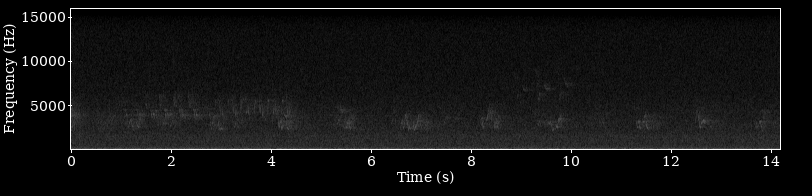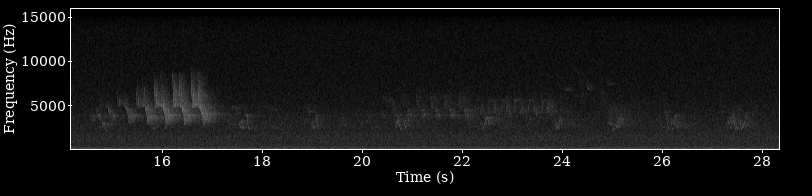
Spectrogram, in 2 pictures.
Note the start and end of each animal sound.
0.0s-28.4s: Red-eyed Vireo (Vireo olivaceus)
1.0s-4.5s: Ovenbird (Seiurus aurocapilla)
8.8s-10.1s: Blackburnian Warbler (Setophaga fusca)
14.8s-17.2s: Ovenbird (Seiurus aurocapilla)
20.4s-24.1s: Ovenbird (Seiurus aurocapilla)
23.5s-25.1s: Blackburnian Warbler (Setophaga fusca)

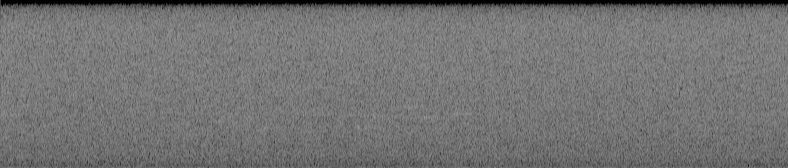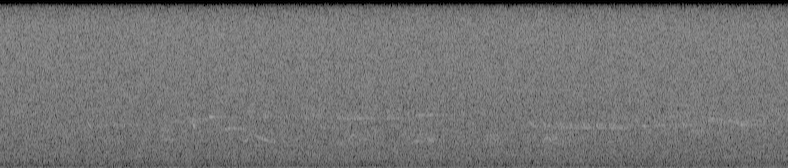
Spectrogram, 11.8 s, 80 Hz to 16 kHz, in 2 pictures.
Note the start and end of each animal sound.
6.5s-11.8s: Winter Wren (Troglodytes hiemalis)
7.0s-10.1s: Scarlet Tanager (Piranga olivacea)

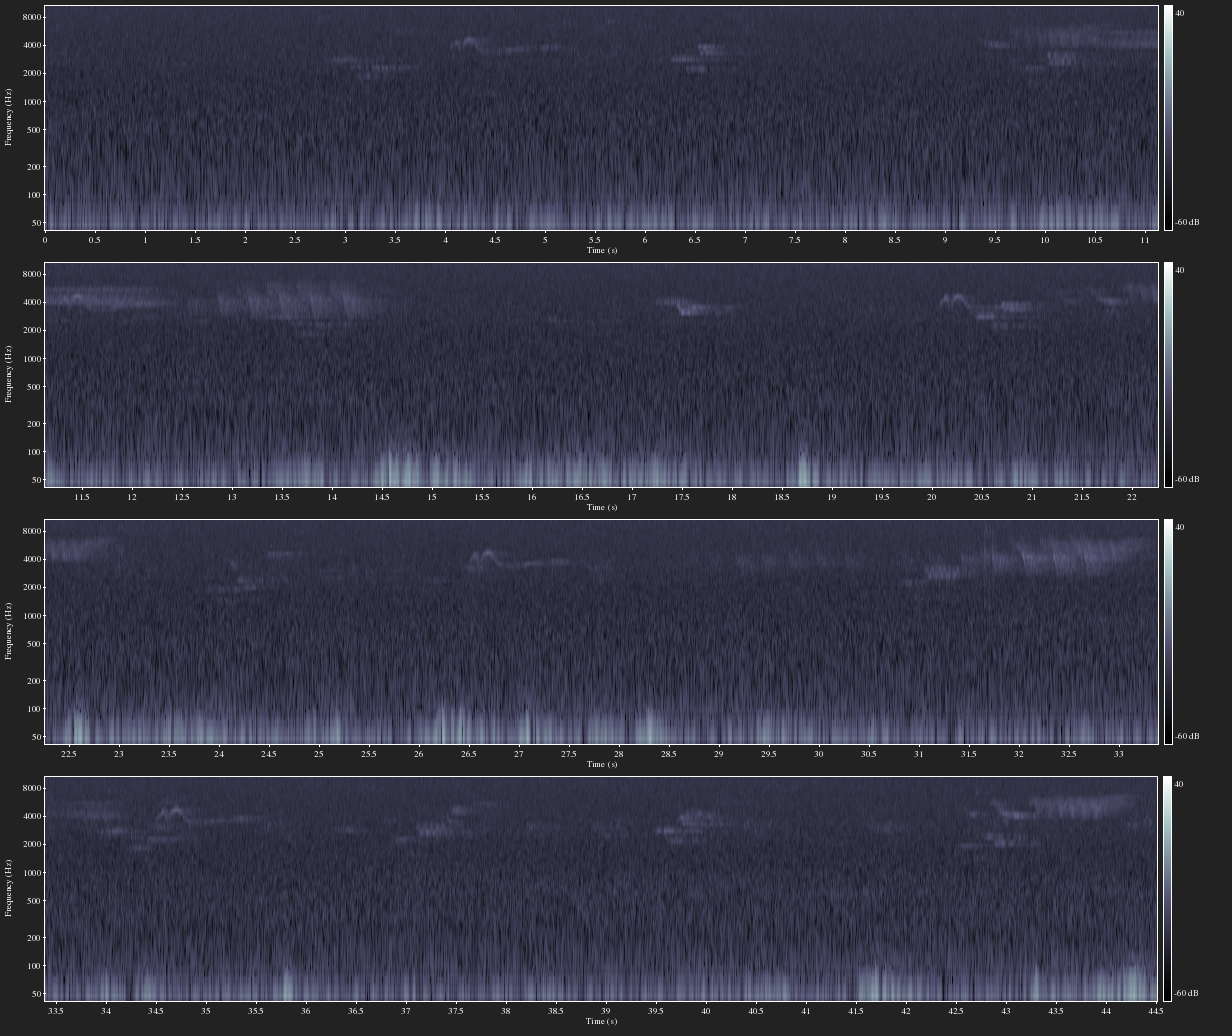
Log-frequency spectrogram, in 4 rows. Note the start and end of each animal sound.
2.7s-3.7s: Wood Thrush (Hylocichla mustelina)
3.8s-5.5s: Eastern Wood-Pewee (Contopus virens)
4.9s-6.0s: Blackburnian Warbler (Setophaga fusca)
6.0s-7.0s: Wood Thrush (Hylocichla mustelina)
9.1s-10.9s: Black-throated Blue Warbler (Setophaga caerulescens)
9.7s-10.4s: Wood Thrush (Hylocichla mustelina)
9.8s-12.8s: Pine Warbler (Setophaga pinus)
11.1s-12.5s: Eastern Wood-Pewee (Contopus virens)
12.6s-14.7s: Ovenbird (Seiurus aurocapilla)
13.3s-14.2s: Wood Thrush (Hylocichla mustelina)
17.1s-18.2s: Wood Thrush (Hylocichla mustelina)
19.9s-21.4s: Eastern Wood-Pewee (Contopus virens)
20.2s-21.8s: Wood Thrush (Hylocichla mustelina)
21.1s-23.2s: Black-throated Blue Warbler (Setophaga caerulescens)
23.8s-24.8s: Wood Thrush (Hylocichla mustelina)
26.2s-27.7s: Eastern Wood-Pewee (Contopus virens)
28.8s-30.6s: Ovenbird (Seiurus aurocapilla)
30.7s-31.5s: Wood Thrush (Hylocichla mustelina)
31.3s-33.5s: Black-throated Blue Warbler (Setophaga caerulescens)
33.2s-34.2s: Pine Warbler (Setophaga pinus)
33.8s-34.9s: Wood Thrush (Hylocichla mustelina)
34.4s-35.9s: Eastern Wood-Pewee (Contopus virens)
36.8s-37.8s: Wood Thrush (Hylocichla mustelina)
39.3s-40.4s: Wood Thrush (Hylocichla mustelina)
42.4s-44.5s: Black-throated Blue Warbler (Setophaga caerulescens)
42.4s-43.4s: Wood Thrush (Hylocichla mustelina)

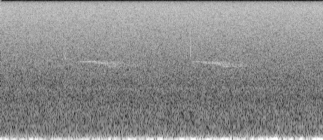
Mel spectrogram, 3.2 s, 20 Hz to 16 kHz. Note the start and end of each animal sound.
0.7s-1.2s: Blue Jay (Cyanocitta cristata)
1.9s-2.5s: Blue Jay (Cyanocitta cristata)

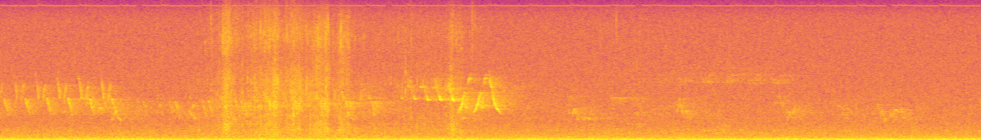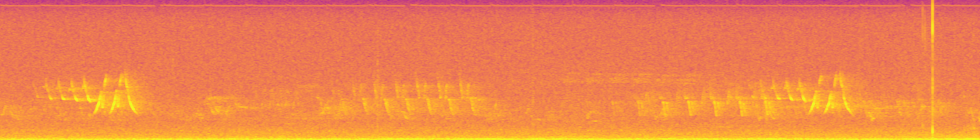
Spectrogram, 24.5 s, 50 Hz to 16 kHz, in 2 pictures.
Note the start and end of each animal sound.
0.0s-4.8s: Ovenbird (Seiurus aurocapilla)
0.0s-24.5s: Red-eyed Vireo (Vireo olivaceus)
4.9s-6.3s: Chestnut-sided Warbler (Setophaga pensylvanica)
8.3s-10.0s: Black-and-white Warbler (Mniotilta varia)
12.6s-14.1s: Chestnut-sided Warbler (Setophaga pensylvanica)
16.4s-18.5s: Ovenbird (Seiurus aurocapilla)
19.1s-20.9s: Black-and-white Warbler (Mniotilta varia)
19.8s-22.0s: Ovenbird (Seiurus aurocapilla)
21.6s-22.9s: Chestnut-sided Warbler (Setophaga pensylvanica)

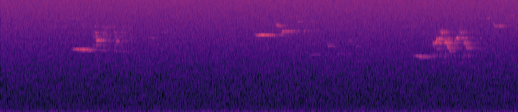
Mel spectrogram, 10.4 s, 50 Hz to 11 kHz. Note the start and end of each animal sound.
1.5s-2.7s: Hermit Thrush (Catharus guttatus)
5.1s-7.3s: Hermit Thrush (Catharus guttatus)
8.3s-9.6s: Hermit Thrush (Catharus guttatus)
9.4s-10.4s: Black-throated Green Warbler (Setophaga virens)

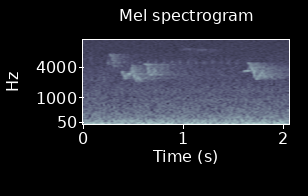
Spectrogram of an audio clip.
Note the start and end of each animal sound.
0.0s-2.1s: Red-eyed Vireo (Vireo olivaceus)

